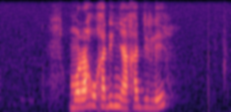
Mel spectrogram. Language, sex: Tswana, female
